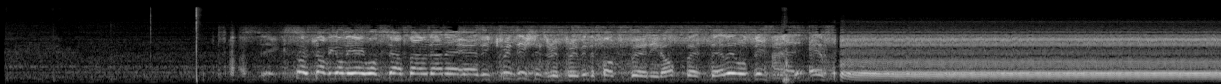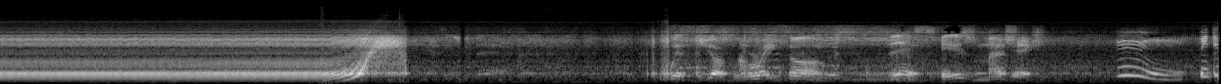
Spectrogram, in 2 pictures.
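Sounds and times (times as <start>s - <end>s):
radio interference: 2.1s - 24.4s.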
